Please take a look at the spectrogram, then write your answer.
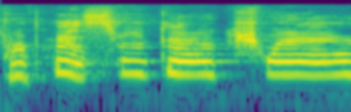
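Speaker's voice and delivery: very high, tiny, barely audible squeak. A little man locked in a cage answers who put him there, in a tiny voice. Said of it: "his voice is so tiny, you can barely hear him".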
